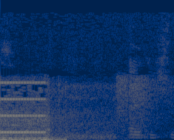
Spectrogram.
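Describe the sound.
A telephone tone heard while dialing a call: one steady electronic tone for about half a second, then it stops and leaves faint low background noise.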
